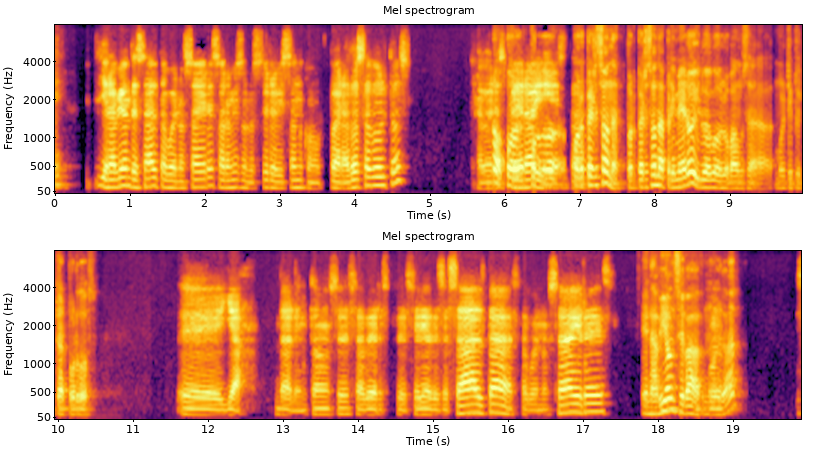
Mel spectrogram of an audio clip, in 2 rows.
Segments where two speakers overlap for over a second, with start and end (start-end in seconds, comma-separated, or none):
5.8-7.1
